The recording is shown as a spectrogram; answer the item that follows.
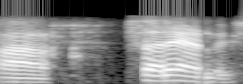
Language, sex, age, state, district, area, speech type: Telugu, male, 18-30, Telangana, Hyderabad, urban, conversation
